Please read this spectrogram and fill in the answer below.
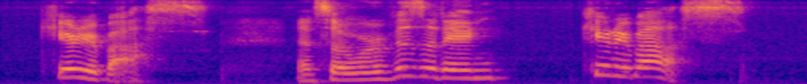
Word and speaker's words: Kiribati: talking this is important even though it's spelled k-i-r-i-b-a-t-i it's not pronounced kiribati it's pronounced kiribas and so we're visiting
